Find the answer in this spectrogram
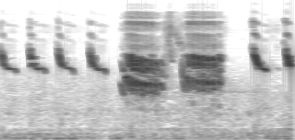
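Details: Long-tailed shrike of Daput type giving song used to set other shrikes singing: repeated downslurred high whistles every third of a second, broken by two loud harsh grating bursts, then the whistles return.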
